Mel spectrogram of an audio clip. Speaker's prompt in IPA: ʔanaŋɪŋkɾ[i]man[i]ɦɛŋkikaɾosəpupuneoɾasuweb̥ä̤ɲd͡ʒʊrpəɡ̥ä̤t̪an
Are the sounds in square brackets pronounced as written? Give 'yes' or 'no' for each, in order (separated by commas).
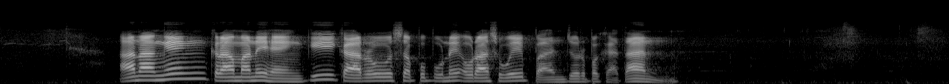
no, no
